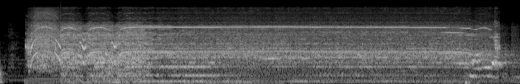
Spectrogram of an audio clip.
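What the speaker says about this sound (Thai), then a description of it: "ถ้าเรามีหัว 90 องศาแบบนี้นะครับนะผมก็ใส่ตามมุมแบบนี้นะนี่เดี๋ยวลองเจาะให้ดูนะ" An OCD701-D1 cordless 5-in-1 drill fitted with a 90-degree angle head whirs up sharply and drills at a steady, loud, high-pitched whine for about five seconds close by, then stops.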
